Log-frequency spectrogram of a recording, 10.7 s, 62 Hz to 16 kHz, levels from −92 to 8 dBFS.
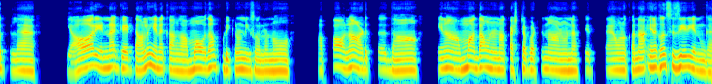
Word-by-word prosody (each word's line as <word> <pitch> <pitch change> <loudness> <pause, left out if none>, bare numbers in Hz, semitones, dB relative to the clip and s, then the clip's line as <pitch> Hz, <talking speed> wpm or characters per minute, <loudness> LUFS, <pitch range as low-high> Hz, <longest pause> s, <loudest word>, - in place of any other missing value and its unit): உலகத்தில. 170 -4 -7 0.8
யார் 180 +10 +4
என்ன 185 +2 +1 0.2
கேட்டாலும் 175 +4 +2
எனக்கு 175 -1 -1
அங்க 155 -1 -2
அம்மாவதான் 180 +5 +1
பிடிக்கும்னு 170 -1 -2
நீ 160 - -2
சொல்லணும். 150 +1 -1 0.5
அப்பாவெல்லாம் 195 +2 +1
அடுத்தது 165 0 -6
தான். 160 +1 +1 0.4
ஏன்னா 185 +2 +2 0.2
அம்மாதான் 195 +2 +2
உன்ன 175 -2 -1
நான் 165 0 -3
கஷ்டப்பட்டு 165 0 -3
நானு 160 -1 0
உன்ன 155 0 0
பெத்தேன். 160 0 -7
உனக்கு 160 0 -2
நான் 180 +3 +2
எனக்கு 195 +1 +3
வந்து 220 0 -1
சிசேரியன்ங்க. 180 -7 +2
170 Hz, 145 wpm, -23 LUFS, 160-185 Hz, 0.8 s, யார்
